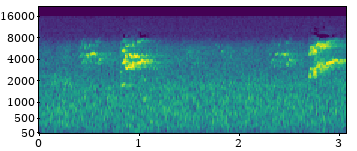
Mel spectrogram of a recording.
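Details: Rainbow lorikeets that have just moved in: two harsh, high screeching bursts about two seconds apart, the second rising and longer, over a steady hiss of background noise.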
